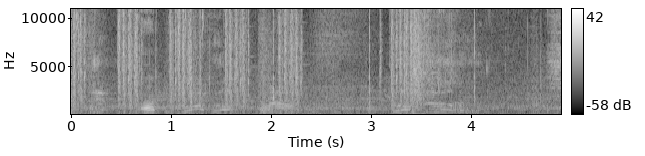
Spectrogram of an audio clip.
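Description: Rapid bursts of shooting at enemies in the video game Hollow Knight, with all charms equipped, crackle in quick clusters, and someone briefly speaks over the action.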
